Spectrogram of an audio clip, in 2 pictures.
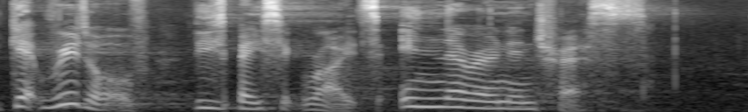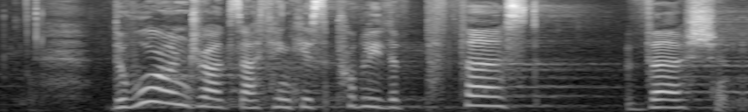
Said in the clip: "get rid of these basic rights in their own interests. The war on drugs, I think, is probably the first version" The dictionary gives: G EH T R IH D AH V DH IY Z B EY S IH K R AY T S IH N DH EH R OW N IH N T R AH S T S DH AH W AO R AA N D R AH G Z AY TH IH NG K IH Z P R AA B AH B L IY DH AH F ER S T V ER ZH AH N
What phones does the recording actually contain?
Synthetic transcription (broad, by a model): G EH T R IH D AH V DH IY Z B EY S IH K R AY T S IH N DH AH R OW N IH N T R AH S T S DH AH W AO R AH N D R AH G Z AY TH IH NG K IH Z P R AA B AH B L IY DH AH F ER S T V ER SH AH N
